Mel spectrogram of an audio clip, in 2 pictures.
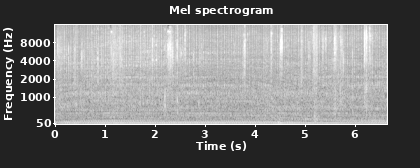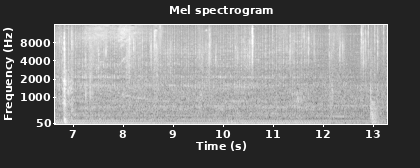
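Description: A car engine idling steadily with a low, even hum. Small clicks and handling noises sit over it, with a sharp knock about seven seconds in and another thump near the end.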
